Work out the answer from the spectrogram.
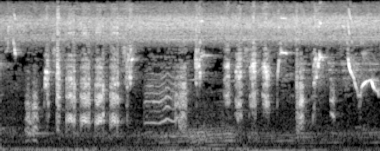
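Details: Lively Javan myna song used to coax a stressed bird into singing: a run of sharp clicks, a wavering whistled trill, then rising and falling whistles over a constant high hiss and low hum.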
